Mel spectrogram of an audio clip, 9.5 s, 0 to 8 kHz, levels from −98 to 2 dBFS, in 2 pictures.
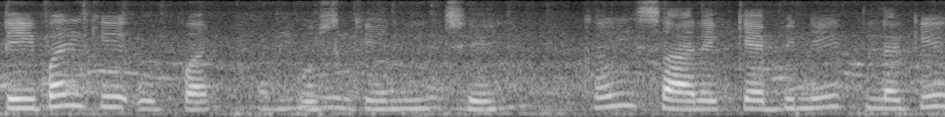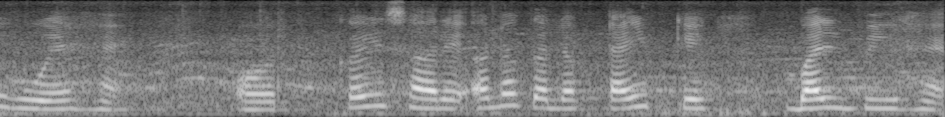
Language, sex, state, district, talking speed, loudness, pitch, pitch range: Hindi, female, Madhya Pradesh, Dhar, 135 wpm, -20 LUFS, 230 Hz, 220-255 Hz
